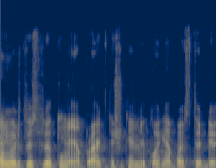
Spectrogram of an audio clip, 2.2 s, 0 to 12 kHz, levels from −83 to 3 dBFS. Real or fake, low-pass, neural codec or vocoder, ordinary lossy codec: fake; 9.9 kHz; autoencoder, 22.05 kHz, a latent of 192 numbers a frame, VITS, trained on one speaker; MP3, 96 kbps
